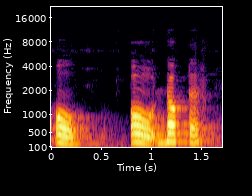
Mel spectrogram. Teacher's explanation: मतलब पूरा आ भी नहीं ना पूरा ओ बीच वाली साउंड जो होती है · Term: आगत ध्वनि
